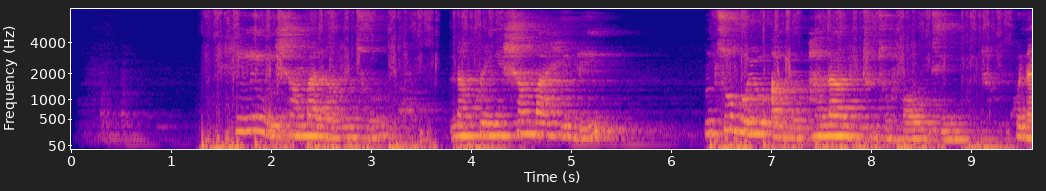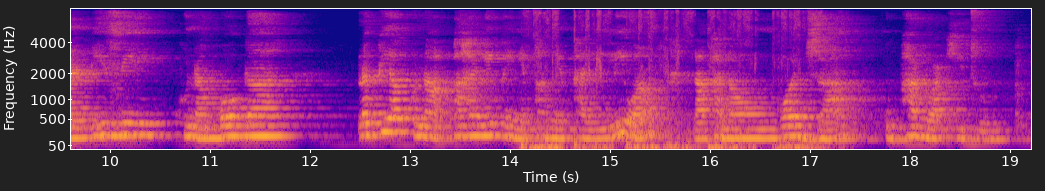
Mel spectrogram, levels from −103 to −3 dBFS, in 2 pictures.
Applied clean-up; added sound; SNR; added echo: none; Writing; 8 dB; reverberation time 0.9 s.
